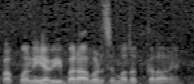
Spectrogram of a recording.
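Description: In this casual riverside cooking vlog, the thirtysomething Indian man speaks briskly in a fairly low, level voice, treating viewers as friends. It's filmed on a phone at arm's length, and the noisy outdoor audio has its highs cut off.

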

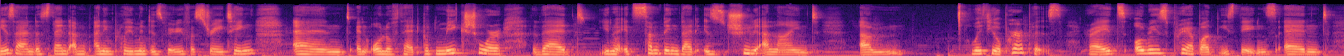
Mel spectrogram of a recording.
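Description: A woman's voice: medium pitch, dark tone. A South African woman talking casually to her viewers, chatty and full of fillers, often checking that they follow her. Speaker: vlogger giving career advice.

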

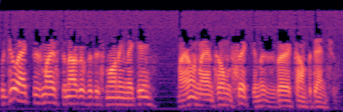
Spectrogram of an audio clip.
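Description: An actor playing a gruff, commanding older police inspector in a 1940s radio drama, heard as an old broadcast. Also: male voice, medium pitch, a little hiss or hum. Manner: brisk, commanding. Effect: old 1940s radio broadcast sound. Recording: dull lo-fi 1940s radio recording.

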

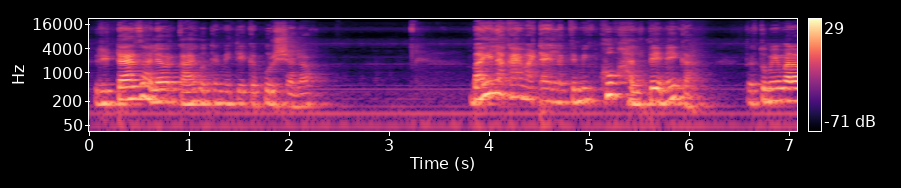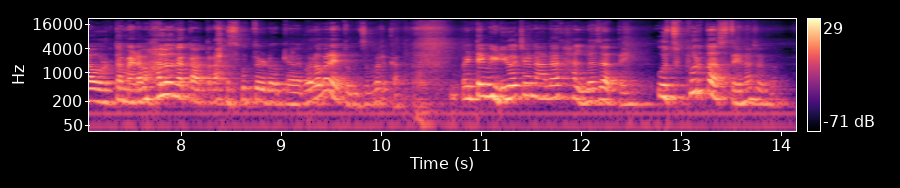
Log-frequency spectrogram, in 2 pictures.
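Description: A woman's voice: medium pitch, expressive, a little fast. A woman in her sixties with a Marathi accent, a host telling home stories to viewers in a chatty, humorous way full of rhetorical questions. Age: 60s. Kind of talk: casual talk to viewers. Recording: echoey room.

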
